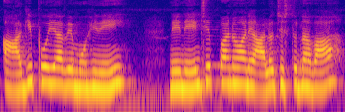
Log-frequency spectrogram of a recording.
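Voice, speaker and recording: A woman's voice: medium pitch, monotone, unhurried, darkish tone, lightly acted. A woman voicing a devout male ascetic who chants and prays earnestly in a storybook horror tale. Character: devout male ascetic, steadfast, praying to Shiva.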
